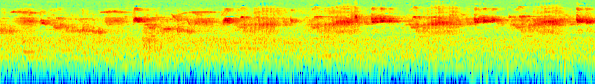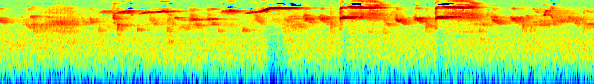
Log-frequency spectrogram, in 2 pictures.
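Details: Spotless starling in a long, rambling song of scratchy chatter, clicks and buzzy phrases, building toward the end with sharp, very high, rising and falling whistles.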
